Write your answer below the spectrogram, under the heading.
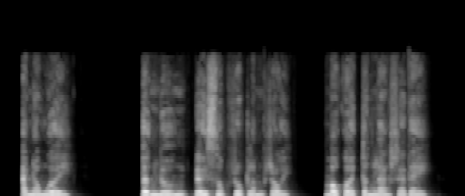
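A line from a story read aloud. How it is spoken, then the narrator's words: Cheerful urging, old voice. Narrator (Vietnamese): Marco cười hớn hở, giống già thúc giục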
